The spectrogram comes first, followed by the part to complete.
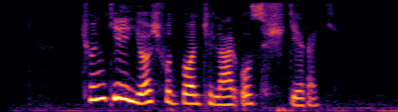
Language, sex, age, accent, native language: Uzbek, female, 19-29, Buxoro, Uzbek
